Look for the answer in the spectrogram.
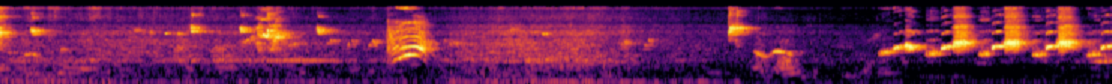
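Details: Javan myna, said to be good at talking, with scattered chirps, a loud rising rasping note, then a fast series of high bubbling whistled notes toward the end, over a low hum.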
